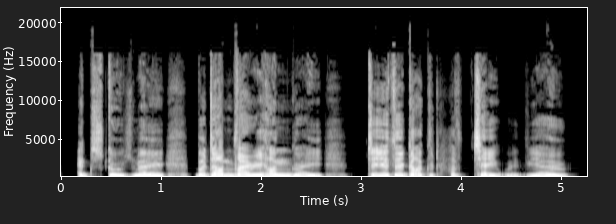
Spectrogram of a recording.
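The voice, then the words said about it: Put-on tiger character voice. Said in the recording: “I've got to do a tiger voice now”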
